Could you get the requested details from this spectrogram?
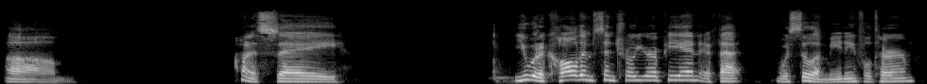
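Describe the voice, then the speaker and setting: A man's voice: on the high side, expressive, takes it slowly, long pauses. A man narrating as game master in a tabletop game, rambling and wry, with many fillers.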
